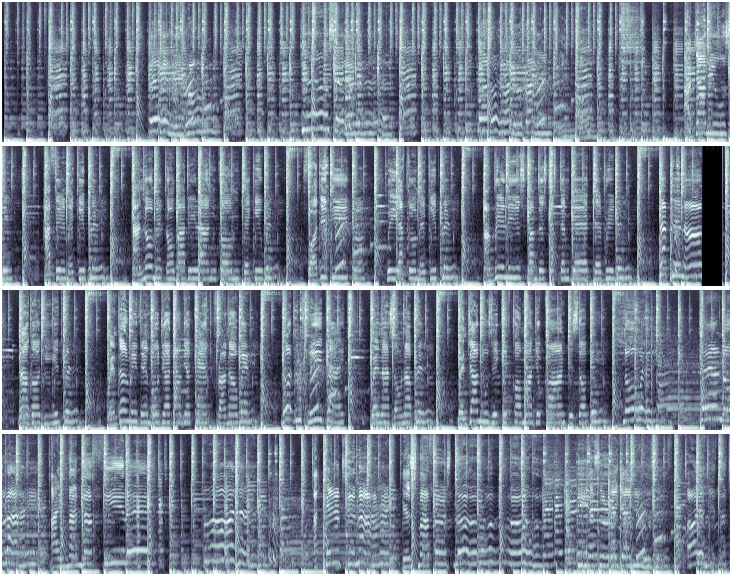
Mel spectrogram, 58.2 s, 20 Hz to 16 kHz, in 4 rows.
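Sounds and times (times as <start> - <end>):
reggae music: 0.0 - 58.2.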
